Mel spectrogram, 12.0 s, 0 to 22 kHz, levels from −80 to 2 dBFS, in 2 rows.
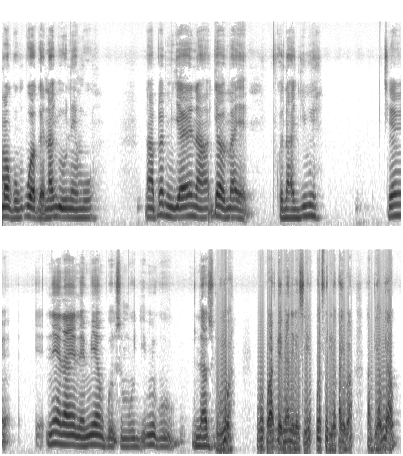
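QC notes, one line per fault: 9.19–11.83 s, block size mismatch (truncated): the speech abruptly starts running ahead at about 1.88 times normal speed while the timbre stays, and a steady buzz at 188 Hz sits under it. A downstream stage is reading shorter blocks than the upstream stage writes, which fits 256-sample reads, so the tail of every block is discarded. The periodic splice at each block boundary produces the buzz, and the missing material compresses the timing.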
